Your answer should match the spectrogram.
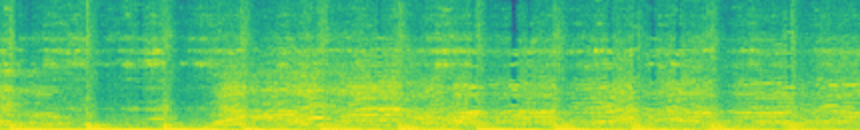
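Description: Soundtrack music from the end credits of a Klamath Tribes documentary: a group of voices singing and chanting in a Native American style over a steady low drum beat.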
